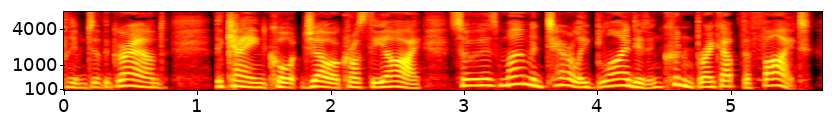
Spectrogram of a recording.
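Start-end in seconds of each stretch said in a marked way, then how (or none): none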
